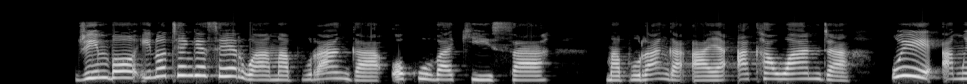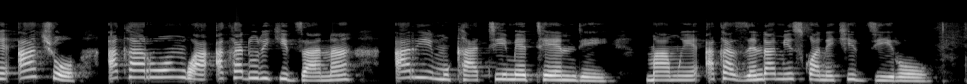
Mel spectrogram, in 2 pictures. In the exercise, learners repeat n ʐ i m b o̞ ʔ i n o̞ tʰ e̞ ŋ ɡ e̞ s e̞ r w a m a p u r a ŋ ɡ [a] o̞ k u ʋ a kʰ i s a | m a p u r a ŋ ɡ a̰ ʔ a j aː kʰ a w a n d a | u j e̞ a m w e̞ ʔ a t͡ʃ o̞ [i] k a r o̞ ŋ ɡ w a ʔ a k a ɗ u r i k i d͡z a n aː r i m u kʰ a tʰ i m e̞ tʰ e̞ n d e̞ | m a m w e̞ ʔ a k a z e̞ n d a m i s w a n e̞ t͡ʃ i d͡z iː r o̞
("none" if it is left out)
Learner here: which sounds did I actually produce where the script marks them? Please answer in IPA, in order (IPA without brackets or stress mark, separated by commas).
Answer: a, a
